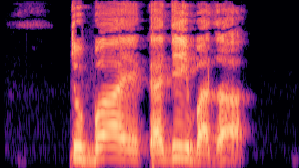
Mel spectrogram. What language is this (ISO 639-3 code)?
btv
